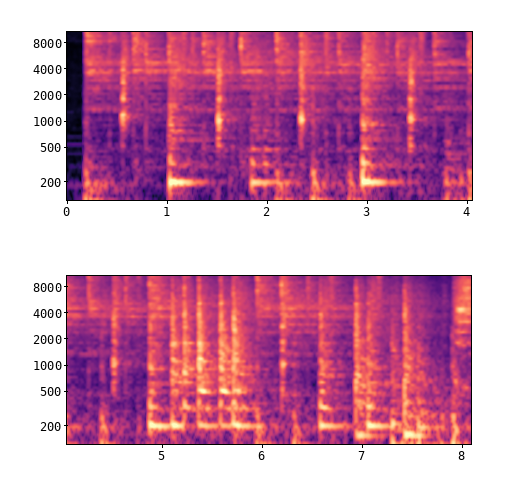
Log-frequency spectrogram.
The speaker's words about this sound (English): but when he plays the Latin rhythm, and he does that a little faster than what we were just doing a moment ago in the Cuban style, it sounds like this.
